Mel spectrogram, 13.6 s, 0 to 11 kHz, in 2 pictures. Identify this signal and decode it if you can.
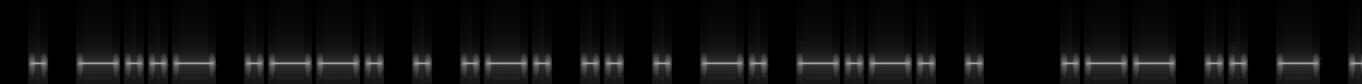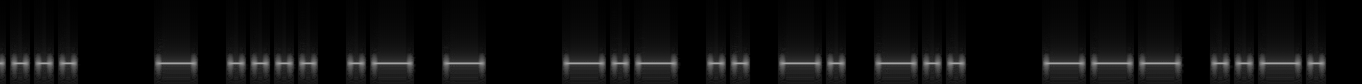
Morse code, heard as a keyed tone, about 19 wpm, 700 Hz. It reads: EXPERIENCE WITH THAT KIND OF
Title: Sentences from Top 1000 Words - Review Part 5 - 20wpm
